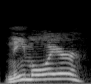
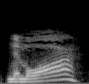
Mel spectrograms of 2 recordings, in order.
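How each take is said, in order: First: The name is pronounced in an English-like way. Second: The name is pronounced in a French-like way.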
